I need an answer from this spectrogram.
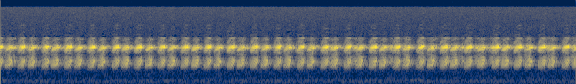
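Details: Night chorus of tree frogs at a forest pond, mid-April, north-east Italy: quick repeated nasal pulses in an even, throbbing rhythm, each burst bright and rasping, going on without a break.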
